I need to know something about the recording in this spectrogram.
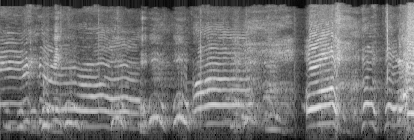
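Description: A woman's loud, high-pitched wordless vocalizing in repeated short cries that rise and fall in pitch, with a louder burst after a brief break near the end.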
